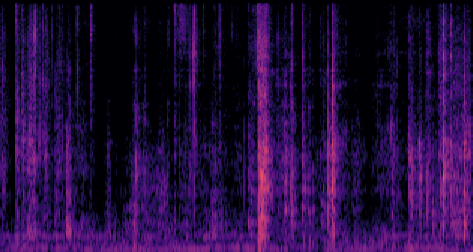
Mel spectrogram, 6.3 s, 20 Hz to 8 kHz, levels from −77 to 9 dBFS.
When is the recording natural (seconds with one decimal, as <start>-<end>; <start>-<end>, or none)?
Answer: 0.0-1.6; 2.8-3.5; 5.2-6.3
